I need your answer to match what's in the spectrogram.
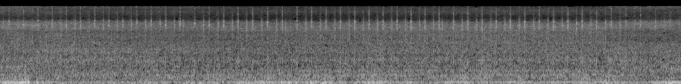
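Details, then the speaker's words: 1977 Ford F600 farm truck, sat about 5 years: steady idle with a fast, sharp ticking at firing rhythm from the driver's side, first suspected as spark plug wire arcing; found to be a loose spark plug moving in the head; all plugs to be tightened. "there's a noise over here on the driver's side it sort of sound like spark plug wire arcing out"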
